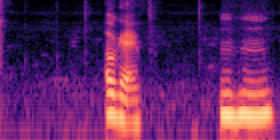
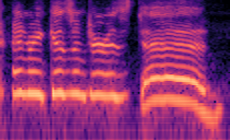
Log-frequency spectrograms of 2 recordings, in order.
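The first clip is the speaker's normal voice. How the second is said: giddy laugh; 12 semitones higher, 3 dB quieter, slower than usual. Real, not acted. Giddy aside while laughing.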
